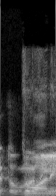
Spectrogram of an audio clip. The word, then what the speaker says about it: Dhwani: But the name of the paper, and I hope I'm pronouncing it right, Dewani. Do I have that right? – That is correct. Yeah, Dewani.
